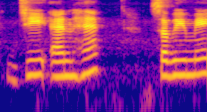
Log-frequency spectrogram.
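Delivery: usual speaking voice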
